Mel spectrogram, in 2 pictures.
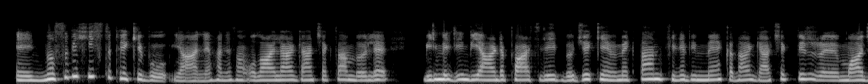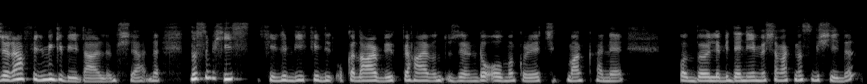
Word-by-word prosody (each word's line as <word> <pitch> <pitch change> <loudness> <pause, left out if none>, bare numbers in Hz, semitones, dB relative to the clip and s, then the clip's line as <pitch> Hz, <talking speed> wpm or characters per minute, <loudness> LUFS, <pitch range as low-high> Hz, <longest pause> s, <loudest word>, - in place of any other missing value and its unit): Eee, 190 -1 +2
nasıl 250 +7 +5
bir 375 - +5
histi, 365 -4 0
peki, 250 -7 +1
bu? 165 -6 -2
Yani, 165 0 -2
hani, 190 0 -2
hı, 200 -1 -3
olaylar 195 +2 +2
gerçekten, 205 +1 -2
böyle, 195 +3 0 0.4
bilmediğin 220 +1 +6
bir 210 - +2
yerde 205 0 +3
partileyip, 205 0 0
böcek 230 +5 0
yememekten, 210 +4 +4
file 215 -3 -1
binmeye 210 +2 +2
kadar 200 0 -2
gerçek 220 +6 -3
bir, 240 -2 +2
eee, 185 -1 -1
macera 200 +4 +3
filmi 230 -2 +3
gibi 215 -8 -2
ilerlemiş, 140 +4 -5
yani. 170 +2 -6 0.3
Nasıl 260 +5 +4
bir 285 - -3
his? 245 -1 +2
Fili 180 0 -3
bir 195 +3 -2
fili 180 -3 -4
o - - -13
kadar 175 -2 0
büyük 170 +5 -5
bir - - +1
hayvanın 180 -1 -2
üzerinde 165 0 -5
olmak, 175 -1 -3
oraya 155 +1 -3
çıkmak, 175 0 -8
hani, 155 -2 -6 0.5
o, 170 -3 -2
böyle, 170 -1 0
bir 175 - -2
deneyim 175 +1 0
yaşamak 185 +3 -5
nasıl 210 0 -3
bir 195 - -4
şeydi? 155 -8 -5
195 Hz, 185 wpm, -22 LUFS, 175-215 Hz, 0.5 s, bilmediğin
